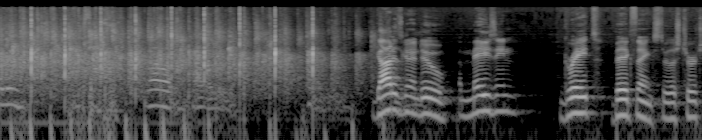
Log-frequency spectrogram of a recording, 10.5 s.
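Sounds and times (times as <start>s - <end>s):
audience clapping: 0.0s - 6.1s
speech: 5.6s - 7.8s, 8.4s - 10.5s.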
